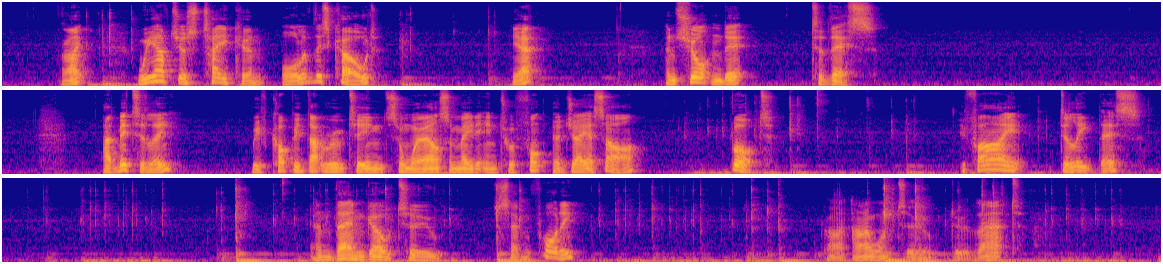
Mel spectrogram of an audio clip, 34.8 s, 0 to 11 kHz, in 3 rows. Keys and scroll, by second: 32.0 ctrl+Insert, 32.3 Delete, 32.7 Down, 33.1 shift+Insert, 33.5 Down, 34.2 Down.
